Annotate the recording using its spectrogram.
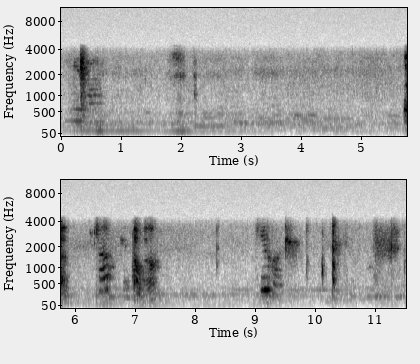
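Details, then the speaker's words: Brief sharp irregular hiccup clicks from a young baby boy, with soft adult voices in a quiet room. "hello Mommy's boy hi upy hicup hiup"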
